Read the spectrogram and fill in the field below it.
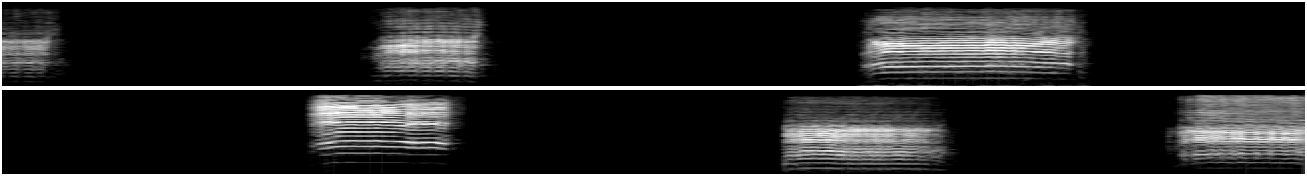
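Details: Sheep sound effect of six bleats in thirteen seconds, roughly every two seconds, mixing short high quavering cries with longer, full, vibrating baas; clean background with nothing else audible.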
